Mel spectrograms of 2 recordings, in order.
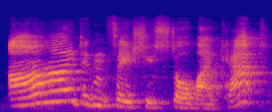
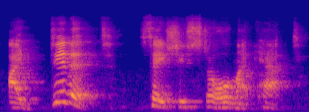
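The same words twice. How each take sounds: First: The stress falls on the word I. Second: The stress falls on the word didn't. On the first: Someone else said it, not me. "Let's stress the first word" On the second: I deny that I ever said it. "so someone thinks I said that. I didn't. I didn't"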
